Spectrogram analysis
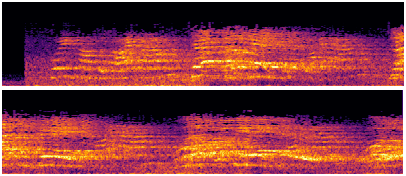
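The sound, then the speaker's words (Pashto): Children's voices at the Rana Child Welfare Foundation school for working children in Peshawar: a loud group chanting or reciting together in repeated, rhythmic phrases that rise and fall. “دا اوازونه د خواري مزدوري کوونکي ماشومانو لپاره په پیښور کې د رڼا چایلډ ویلفیر فاونډیشن په نامه خوانځي دي”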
